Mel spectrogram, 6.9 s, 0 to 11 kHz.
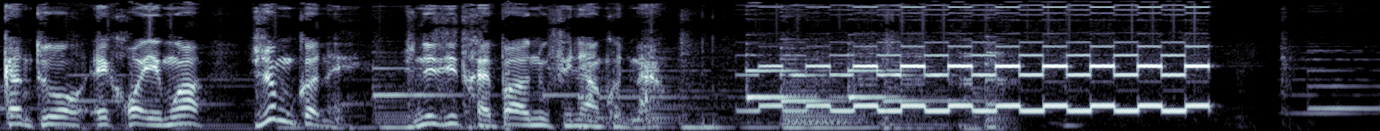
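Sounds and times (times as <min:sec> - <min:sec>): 
speech: 0:00.0 - 0:05.2
telephone ringing with an electronic two-tone ringtone over bass-heavy backing: 0:03.7 - 0:06.1.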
